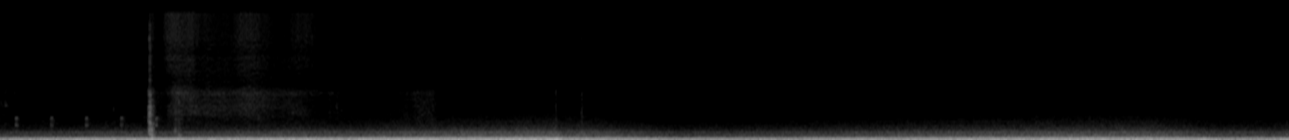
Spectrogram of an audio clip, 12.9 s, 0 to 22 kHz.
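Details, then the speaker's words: 2023 Nissan Armada, 4k+ miles, 95F inside: gone at 45 mph, returns after stopping at a turn and pulling away. Loud steady roar over road rumble with a faint tone drifting with speed. Fan clutch roar. "We'll stop at the turn signal and start. I can hear the sound coming back up."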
